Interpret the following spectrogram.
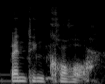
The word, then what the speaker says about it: Bentancur: Bentancur. I can't get my. You got to roll that. Yeah, I can't do that. That's the key. Bentancur. Just a little brr at the end.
